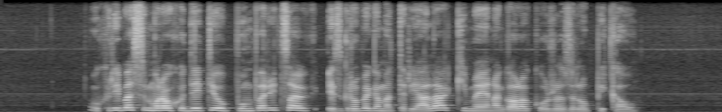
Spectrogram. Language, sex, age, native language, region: Slovenian, female, 18-29, Slovenian, Gorenjska region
